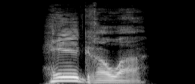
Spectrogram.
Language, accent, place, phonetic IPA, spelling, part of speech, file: German, Germany, Berlin, [ˈhɛlˌɡʁaʊ̯ɐ], hellgrauer, adjective, De-hellgrauer.ogg
- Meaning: inflection of hellgrau: 1. strong/mixed nominative masculine singular 2. strong genitive/dative feminine singular 3. strong genitive plural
